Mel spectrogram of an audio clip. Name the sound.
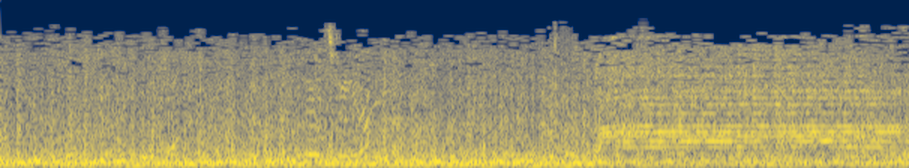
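train whistle blowing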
